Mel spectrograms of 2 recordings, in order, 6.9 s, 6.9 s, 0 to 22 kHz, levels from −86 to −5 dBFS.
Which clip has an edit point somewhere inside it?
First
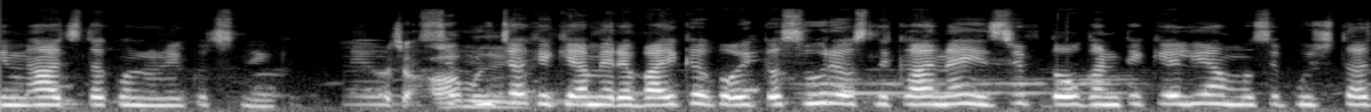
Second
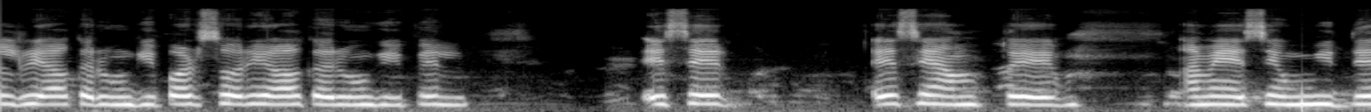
first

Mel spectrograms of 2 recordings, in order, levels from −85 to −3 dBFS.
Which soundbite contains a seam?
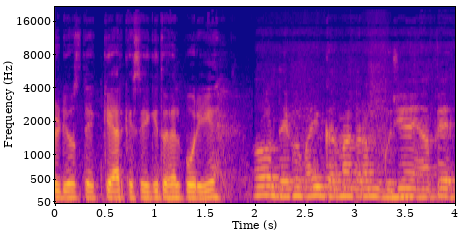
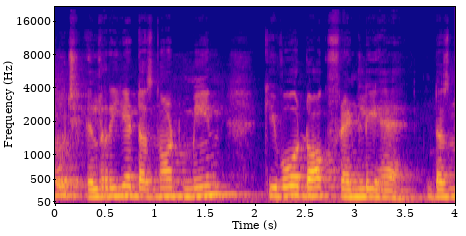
first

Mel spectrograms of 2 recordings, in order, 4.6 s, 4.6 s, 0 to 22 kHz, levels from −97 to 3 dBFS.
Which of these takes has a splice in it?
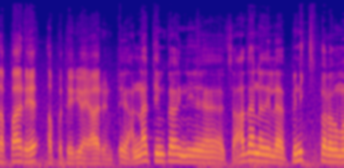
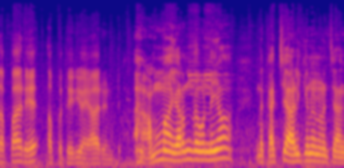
second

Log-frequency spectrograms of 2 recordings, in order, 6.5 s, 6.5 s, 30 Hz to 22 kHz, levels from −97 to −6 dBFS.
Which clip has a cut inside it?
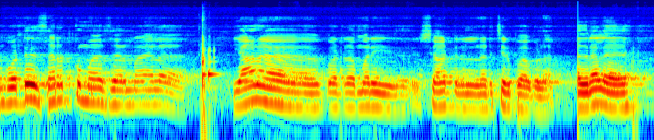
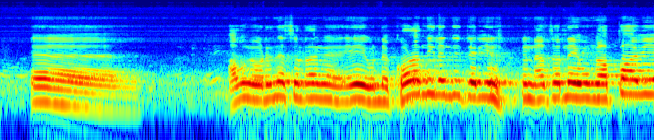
first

